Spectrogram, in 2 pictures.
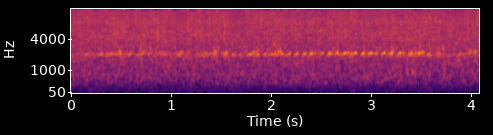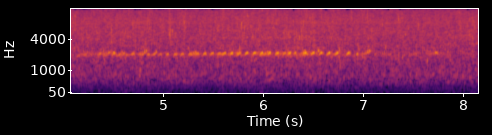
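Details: Stream-dwelling Kajika frog with a sweet, bird-like voice: two long runs of fast, even high-pitched pulses rise and fall over the steady babble of a clear stream.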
